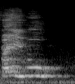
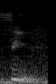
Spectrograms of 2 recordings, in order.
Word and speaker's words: Febou: They said, Fable? I said, said his fucking name is Febou. You better say it right.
